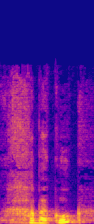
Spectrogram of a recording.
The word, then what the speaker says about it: Habakkuk: Alors, pour la petite histoire, Habakkuk en hébreu, ça se prononce Habakkuk, et ça vient d'un verbe qui veut dire étreindre, embrasser amicalement.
